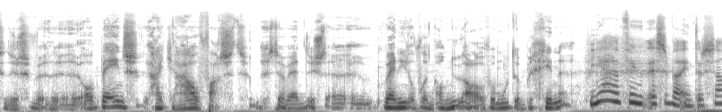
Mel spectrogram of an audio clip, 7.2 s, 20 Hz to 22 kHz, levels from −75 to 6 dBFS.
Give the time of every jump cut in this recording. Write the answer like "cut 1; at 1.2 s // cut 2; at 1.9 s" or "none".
cut 1; at 4.3 s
